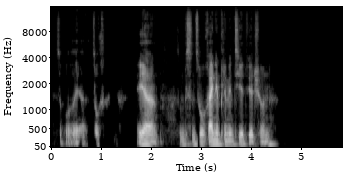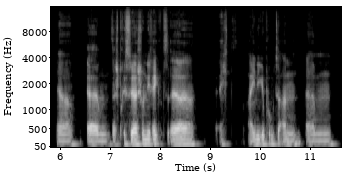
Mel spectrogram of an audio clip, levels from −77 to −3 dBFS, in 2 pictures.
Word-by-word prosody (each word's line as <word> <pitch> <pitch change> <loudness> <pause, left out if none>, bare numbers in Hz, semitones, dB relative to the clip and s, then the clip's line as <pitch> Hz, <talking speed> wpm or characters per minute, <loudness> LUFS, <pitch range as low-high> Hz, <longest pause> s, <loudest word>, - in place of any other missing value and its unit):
So, - - -14 0.2
ja, 485 0 -7 0.2
doch, - - -10 0.6
ja 95 -3 +4 0.4
so 95 - -15
'n - - -8
bisschen 95 +1 -6
so 95 -2 -3
rein 95 +3 +5
implementiert 95 0 -3
wird - - -1
schon. 100 - -7 1.6
Ja, 90 +2 -3 0.2
ähm, 90 -1 +2
da - - -4
sprichst 110 -3 -1
du - - +7
ja 100 - +9
schon 110 +1 +2
direkt, 105 -1 +1
äh, 100 +1 +4 0.5
echt 105 -2 -11 0.3
einige 105 +2 0
Punkte 105 +1 -4
an. 95 +6 -4
Ähm 90 +1 -6
100 Hz, 135 wpm, -24 LUFS, 90-105 Hz, 1.6 s, ja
